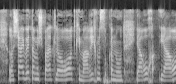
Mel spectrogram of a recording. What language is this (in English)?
Hebrew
